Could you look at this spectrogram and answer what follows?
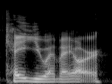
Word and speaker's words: Kumar: No, it's K U M A R. Oh, like Harold and Kumar.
